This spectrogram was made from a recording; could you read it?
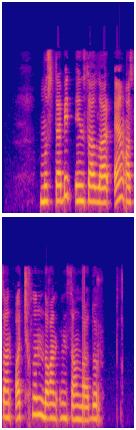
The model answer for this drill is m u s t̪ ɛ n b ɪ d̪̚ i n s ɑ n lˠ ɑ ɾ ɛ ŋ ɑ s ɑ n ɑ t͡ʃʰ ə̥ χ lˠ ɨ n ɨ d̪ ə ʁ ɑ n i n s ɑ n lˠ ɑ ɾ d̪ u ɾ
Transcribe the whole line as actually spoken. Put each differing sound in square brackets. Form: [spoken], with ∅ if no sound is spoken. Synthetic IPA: m u s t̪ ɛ [∅] b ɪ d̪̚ i n s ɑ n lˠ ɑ ɾ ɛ ŋ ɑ s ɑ n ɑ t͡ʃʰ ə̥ χ lˠ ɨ n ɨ d̪ ə ʁ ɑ n i n s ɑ n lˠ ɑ ɾ d̪ u ɾ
